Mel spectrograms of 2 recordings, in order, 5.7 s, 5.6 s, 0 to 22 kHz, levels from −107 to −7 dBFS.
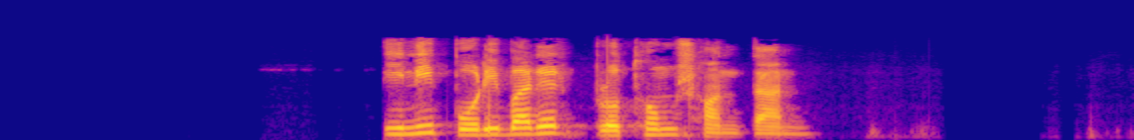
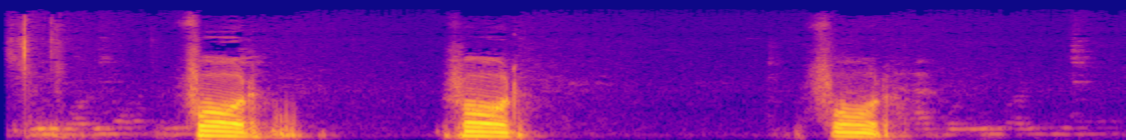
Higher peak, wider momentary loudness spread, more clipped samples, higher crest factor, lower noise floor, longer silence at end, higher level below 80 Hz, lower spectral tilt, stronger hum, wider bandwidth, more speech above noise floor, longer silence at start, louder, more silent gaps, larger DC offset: about the same, -2 dBFS vs -2 dBFS; second, 8 LU vs 24 LU; neither; about the same, 22 dB vs 18 dB; second, -60 dBFS vs -69 dBFS; first, 1.65 s vs 1.2 s; second, -62 dBFS vs -54 dBFS; second, -4 dB/octave vs -7.5 dB/octave; neither; second, 7.6 kHz vs 14.5 kHz; second, 41 dB vs 54 dB; first, 1.9 s vs 0.2 s; about the same, -18 LUFS vs -16 LUFS; neither; neither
